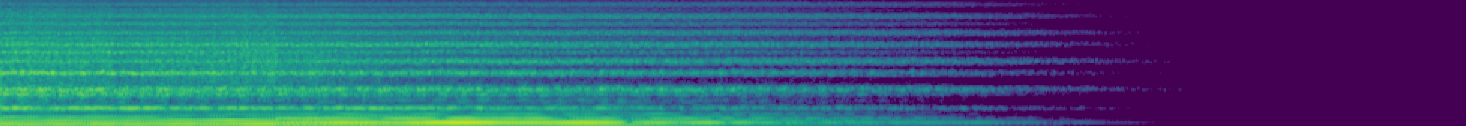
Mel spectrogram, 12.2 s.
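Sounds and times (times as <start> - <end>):
ambient music: 0.0 - 8.1.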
